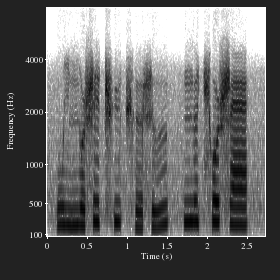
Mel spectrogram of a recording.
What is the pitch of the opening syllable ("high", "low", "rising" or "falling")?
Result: low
